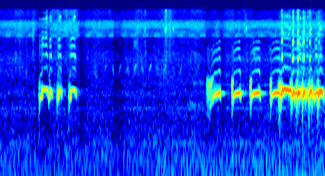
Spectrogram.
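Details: Zebra dove (perkutut) opening with three soft clipped coos, then a silence, then rising notes that build into a loud, continuous rolling trill of cooing.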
